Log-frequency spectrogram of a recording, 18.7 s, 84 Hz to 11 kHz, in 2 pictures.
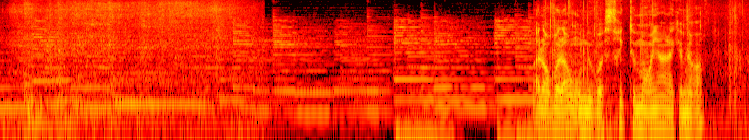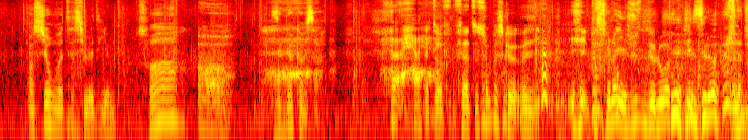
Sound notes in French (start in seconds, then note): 12.6 fait des bruits de psychopathe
